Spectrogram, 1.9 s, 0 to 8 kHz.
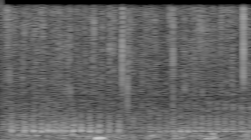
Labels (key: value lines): label: biophony, rattle response
recorder: SoundTrap 500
